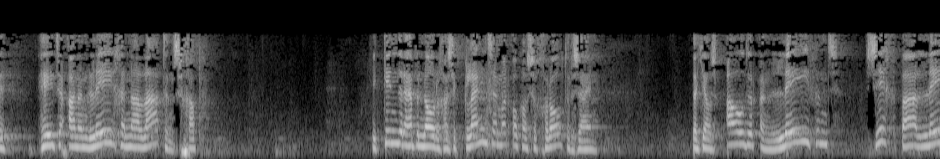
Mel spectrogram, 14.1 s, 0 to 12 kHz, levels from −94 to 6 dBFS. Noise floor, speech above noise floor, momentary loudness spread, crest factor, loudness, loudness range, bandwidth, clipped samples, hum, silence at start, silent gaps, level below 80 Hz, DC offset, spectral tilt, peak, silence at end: -58 dBFS; 36 dB; 8 LU; 20 dB; -22 LUFS; 5 LU; 6.4 kHz; under 0.1%; none; 0 s; none; -56 dBFS; under 0.1%; -4.5 dB/octave; -4 dBFS; 0 s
